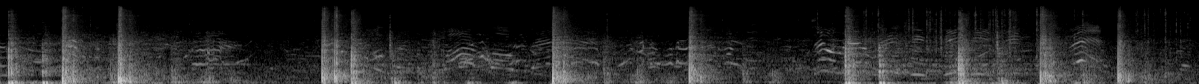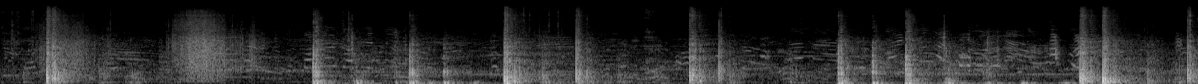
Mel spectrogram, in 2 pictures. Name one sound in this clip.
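Fireworks crackle and sizzle after the bursts.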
